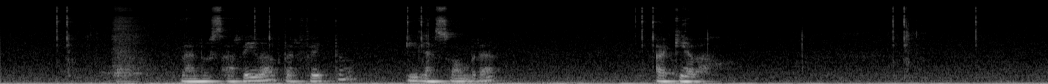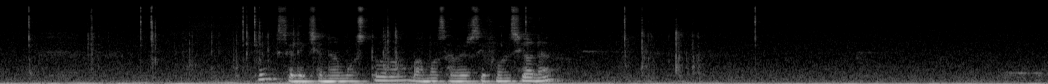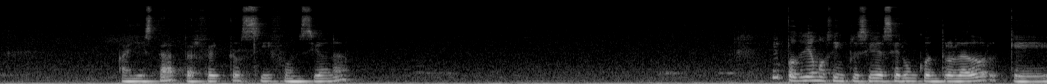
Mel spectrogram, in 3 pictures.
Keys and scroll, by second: 16.2 ctrl+z.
